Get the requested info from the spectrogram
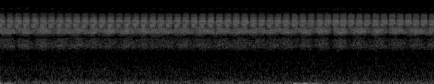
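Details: Cicadas sing in a sustained shrill buzzing drone, pulsing rapidly and evenly, high-pitched and constant without pauses or other noticeable sounds.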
